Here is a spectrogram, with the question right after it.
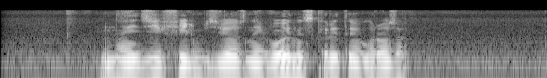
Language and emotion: Russian, neutral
